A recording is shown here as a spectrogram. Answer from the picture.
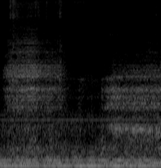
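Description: Two soft breaths through the nose, each a little under a second, over a steady low hum.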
